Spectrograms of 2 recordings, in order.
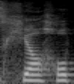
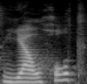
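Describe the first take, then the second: First: The word starts with an H sound. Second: The word starts with a Y sound. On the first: The speaker calls it wrong. "I think I said it was Heelholt" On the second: The speaker calls it right. "it's pronounced Yelholt. And you don't pronounce the H"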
